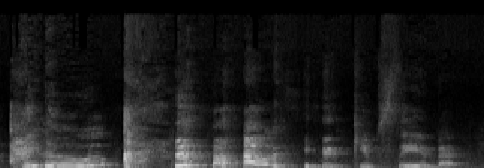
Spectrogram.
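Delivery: high, loud, through laughter; laughing aside. Real, not acted. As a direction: crack up while talking. Laughing aside about own repetition.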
